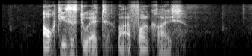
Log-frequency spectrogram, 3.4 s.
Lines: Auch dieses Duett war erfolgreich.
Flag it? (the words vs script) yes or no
no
